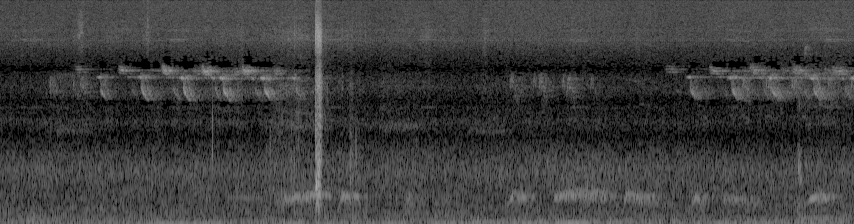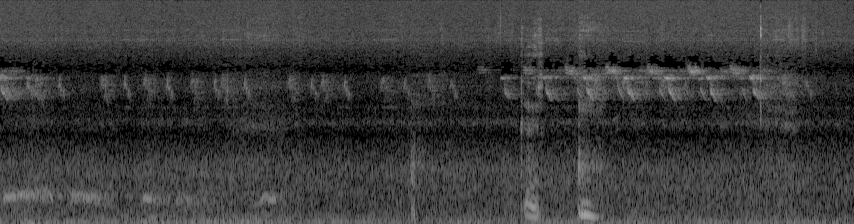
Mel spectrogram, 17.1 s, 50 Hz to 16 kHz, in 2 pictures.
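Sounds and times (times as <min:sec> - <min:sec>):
songbird chirping rapidly: 0:00.5 - 0:03.6, 0:05.0 - 0:16.9
pigeon cooing: 0:02.7 - 0:04.2, 0:05.1 - 0:11.5.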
